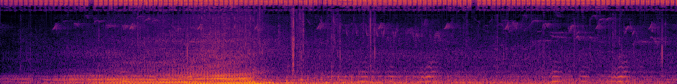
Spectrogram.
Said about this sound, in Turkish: Motor bir taraftan geldi, diğer tarafa gitti. Arın sesi bir kanalda. Ayak sesleri diğer kanalda. İşte stereo etki böyle bir şey.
